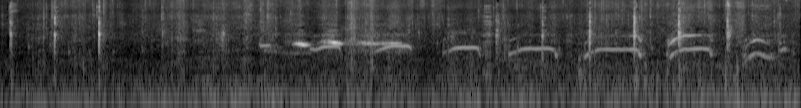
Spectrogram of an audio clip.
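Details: While mama dog GiGi nurses her six puppies indoors, thin rising-and-falling whines repeat in quick succession, a couple of louder squeals standing out. Scattered clicks and shuffling sounds are heard.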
